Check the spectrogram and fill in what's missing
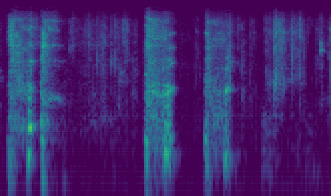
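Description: Three or four sharp coughs in quick bursts, close and fairly loud, with short pauses between them and a fainter cough trailing at the end.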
